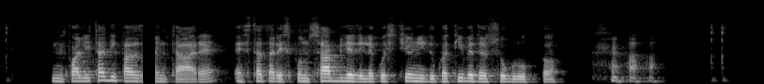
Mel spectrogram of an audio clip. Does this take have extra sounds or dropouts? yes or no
yes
